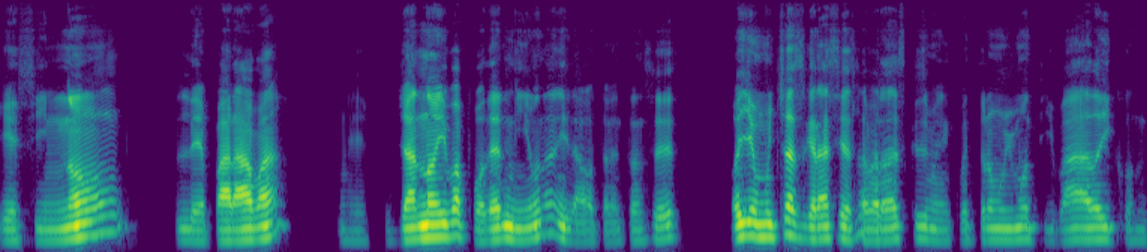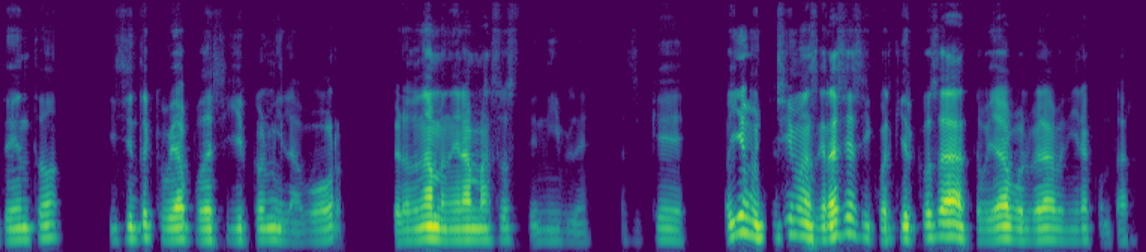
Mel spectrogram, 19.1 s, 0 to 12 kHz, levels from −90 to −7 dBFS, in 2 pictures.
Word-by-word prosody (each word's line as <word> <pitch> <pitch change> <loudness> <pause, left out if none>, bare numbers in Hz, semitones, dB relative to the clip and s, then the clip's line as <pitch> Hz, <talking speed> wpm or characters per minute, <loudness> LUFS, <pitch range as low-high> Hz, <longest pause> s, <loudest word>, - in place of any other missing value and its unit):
que 105 0 -9
si 110 -3 -16
no 140 - +3 0.4
le 105 -2 -8
paraba, 110 - +3 0.5
eh, 100 0 -25 0.3
ya 115 +1 +4
no 130 +2 +10
iba 140 +2 +4
a 130 - -14
poder 110 +1 -1
ni 115 -3 +3
una 155 +7 -4
ni 125 - -2
la 100 -3 -12
otra, 95 0 -16
entonces 110 +6 -10 0.4
oye, 140 +3 +5
muchas 135 +1 +3
gracias, 120 -1 0
la - - -8
verdad 105 +2 -2
es 120 0 -9
que 120 - -17
sí 120 - -6
me 110 -2 -11
encuentro 105 +2 -13
muy 110 0 -5
motivado 115 0 -5
y 115 -1 -6
contento, 115 +4 -8 0.4
y 110 - -20
siento 120 +3 -5
que 115 - -20
voy 115 +1 +1
a 115 - +3
poder 110 -1 -3
seguir 110 0 -12
con 110 0 -6
mi 115 -1 -4
labor, 100 +1 -11 0.4
pero 100 +1 -8
de 110 - -7
una 125 +1 +8
manera 110 -1 +2
más 110 0 -4
sostenible. 105 -4 -20 0.3
Así 100 -1 -40
que 110 -2 -12 0.3
oye, 140 +9 +2
muchísimas 135 0 -1
gracias 140 +6 +2
y 125 - -10
cualquier 115 +2 -4
cosa 135 +1 +4
te 115 - -17
voy 105 +2 -5
a 125 - +6
volver 110 -1 -2
a 115 - 0
venir 105 0 -13
a - - -9
contar. 100 -1 -21
115 Hz, 200 wpm, -25 LUFS, 105-125 Hz, 0.5 s, no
